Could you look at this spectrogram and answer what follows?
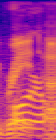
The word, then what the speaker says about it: Raitt: So it's Bonnie Raitt, Or perform music. He didn't write the music, but he performed it. – A little controversial, that movie. Bonnie Raitt, huh? It's not Bonnie Raitt? Because it's spelled rat with two T's, right? – R-A-I-T-T.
